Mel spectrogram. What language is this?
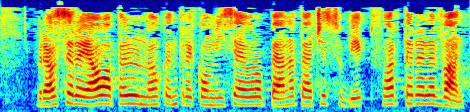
Romanian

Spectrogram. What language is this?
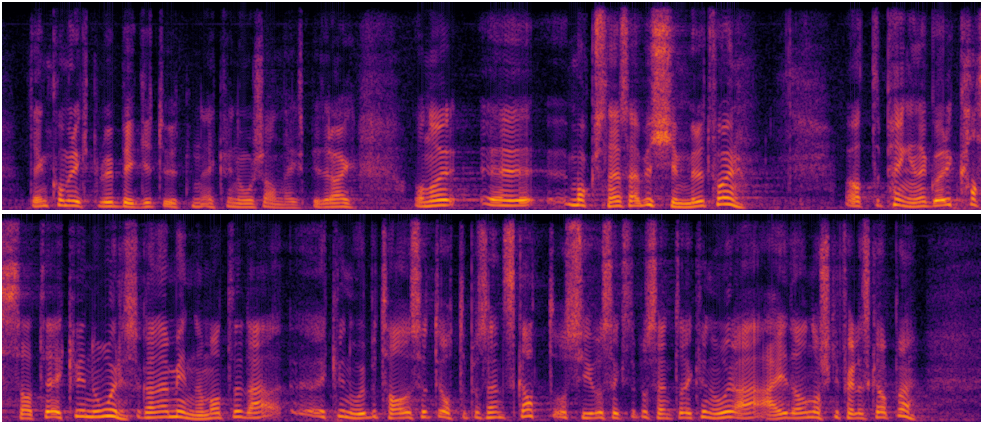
Norwegian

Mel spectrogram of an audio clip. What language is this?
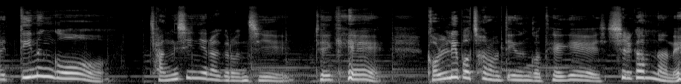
Korean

